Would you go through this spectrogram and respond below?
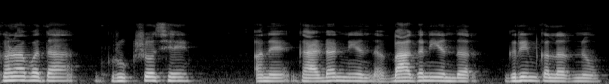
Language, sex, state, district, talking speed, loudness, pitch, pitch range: Gujarati, female, Gujarat, Valsad, 120 wpm, -18 LUFS, 165 Hz, 150-170 Hz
